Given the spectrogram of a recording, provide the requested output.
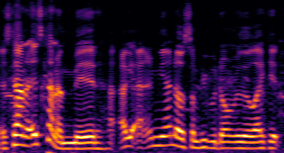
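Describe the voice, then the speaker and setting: A man's medium-pitched voice, animated in tone with lively intonation, at a very fast pace amid noticeable background noise. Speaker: gaming streamer. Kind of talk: live gameplay stream chat. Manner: casual, animated.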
